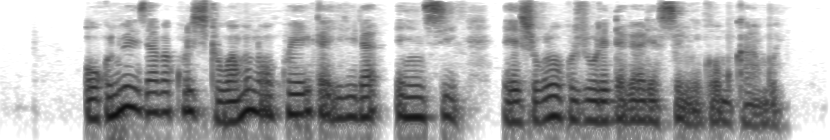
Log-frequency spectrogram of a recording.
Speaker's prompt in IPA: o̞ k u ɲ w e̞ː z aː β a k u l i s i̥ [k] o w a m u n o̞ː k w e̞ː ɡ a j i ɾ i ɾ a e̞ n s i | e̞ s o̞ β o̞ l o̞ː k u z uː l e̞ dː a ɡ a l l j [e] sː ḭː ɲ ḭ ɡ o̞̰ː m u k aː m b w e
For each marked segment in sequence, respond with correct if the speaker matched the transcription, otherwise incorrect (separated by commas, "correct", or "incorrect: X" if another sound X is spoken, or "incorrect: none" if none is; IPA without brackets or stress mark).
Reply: incorrect: t, incorrect: a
